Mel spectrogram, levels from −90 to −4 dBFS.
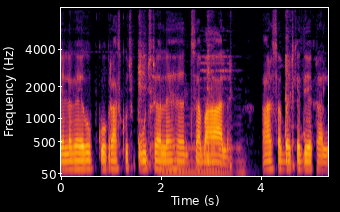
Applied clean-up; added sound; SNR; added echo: neural mask model RNNoise.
